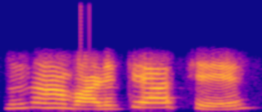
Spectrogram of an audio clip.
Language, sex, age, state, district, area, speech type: Bengali, female, 30-45, West Bengal, Murshidabad, rural, conversation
